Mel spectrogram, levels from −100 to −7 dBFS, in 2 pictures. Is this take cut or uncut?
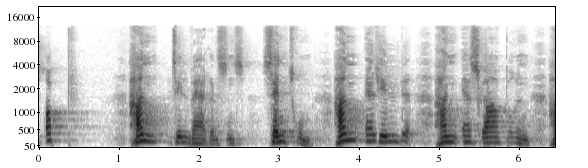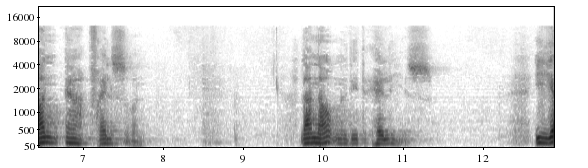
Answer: cut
